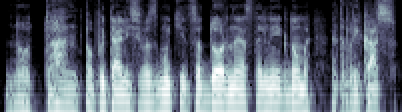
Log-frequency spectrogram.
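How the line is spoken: Growl. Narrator (Russian): прорычал я

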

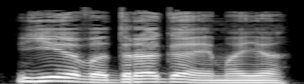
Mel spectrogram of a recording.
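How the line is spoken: Cold remark. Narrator (Russian): холодно заметила Ирина Владимировна

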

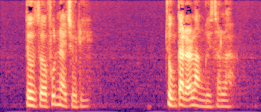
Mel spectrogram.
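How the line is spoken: Cold. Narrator (Vietnamese): lạnh lùng nói

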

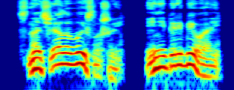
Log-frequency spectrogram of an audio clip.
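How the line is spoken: Slightly hoarse. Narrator (Russian): сказал хрипловато Кулым

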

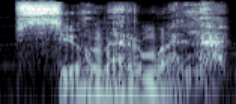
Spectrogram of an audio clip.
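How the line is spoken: Through gritted teeth, in pain. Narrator (Russian): процедил сквозь зубы мужчина, захлебываясь болью

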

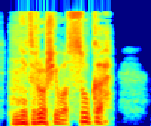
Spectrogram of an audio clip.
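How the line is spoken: Forced through gritted teeth. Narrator (Russian): Выдавил я сквозь зубы

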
